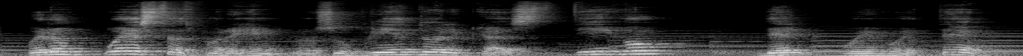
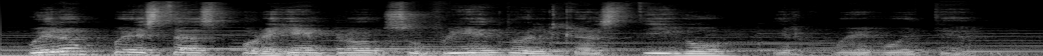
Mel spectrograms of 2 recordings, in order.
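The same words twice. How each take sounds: No difference in how they are said.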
